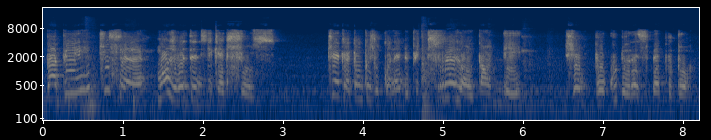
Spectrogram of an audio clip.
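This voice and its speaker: Woman, phone on speaker held away, scolding, insistent, very bright and piercing. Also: mid-range voice, expressive, measured pace, slight background noise, poor audio. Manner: scolding, insistent, repeats herself. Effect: voice over a phone on speaker, held away from the mic. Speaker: caller on a live stream. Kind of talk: heated phone call.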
